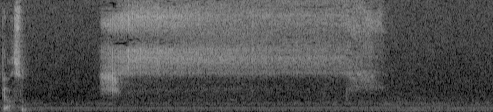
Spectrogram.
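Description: A man draws on a vape with a faint hiss.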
